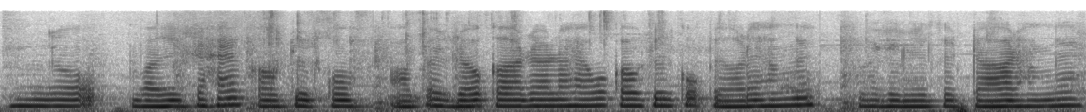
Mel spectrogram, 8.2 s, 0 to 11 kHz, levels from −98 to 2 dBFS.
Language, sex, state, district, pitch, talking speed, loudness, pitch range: Hindi, female, Uttar Pradesh, Etah, 180 Hz, 110 wpm, -13 LUFS, 175-190 Hz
